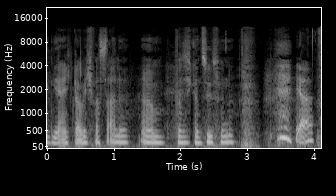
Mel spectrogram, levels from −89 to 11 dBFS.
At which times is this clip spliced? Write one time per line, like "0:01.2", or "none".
none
